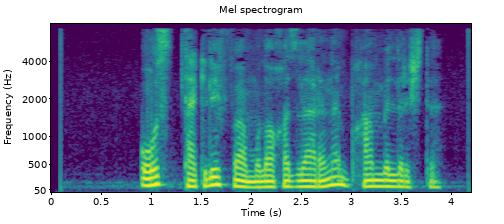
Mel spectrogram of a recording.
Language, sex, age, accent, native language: Uzbek, male, 19-29, Farg'ona, Uzbek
